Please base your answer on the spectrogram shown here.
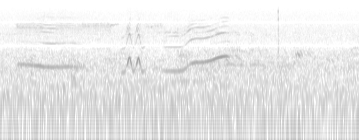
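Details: Pied avocet in a Dutch breeding colony in mating season, attacking and chasing black-tailed godwits; clear whistled notes, a long falling whistle then a rising sweep, with a short double note between and faint chatter behind.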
